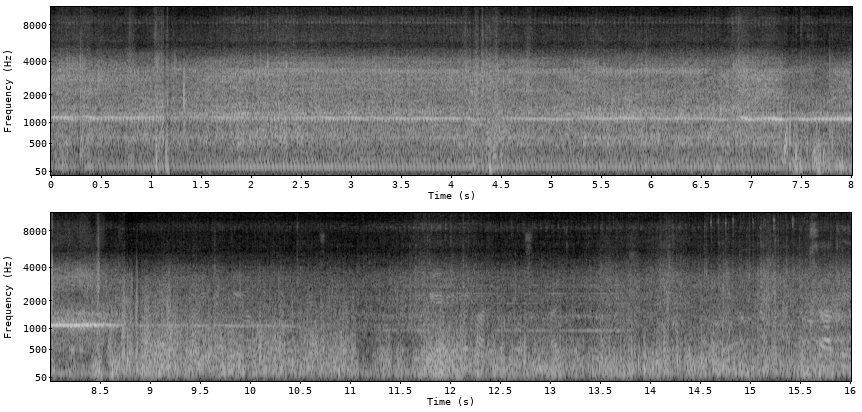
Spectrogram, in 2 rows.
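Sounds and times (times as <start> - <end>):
high whine: 0.0 - 16.0
motorcycle engine running: 0.0 - 16.0.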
